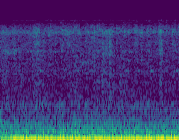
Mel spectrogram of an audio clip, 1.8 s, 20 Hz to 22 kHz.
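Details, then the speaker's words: 1966 Ford Thunderbird driving on the road after new shocks and rubber insulators: deep, steady road rumble with no clunks or rattles over bumps. "okay we're on the road she sounds good we're hitting bumps we're not hearing nasty rattles that's good"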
